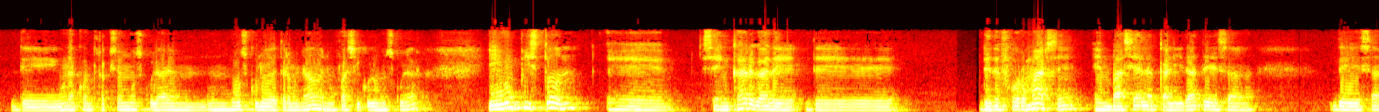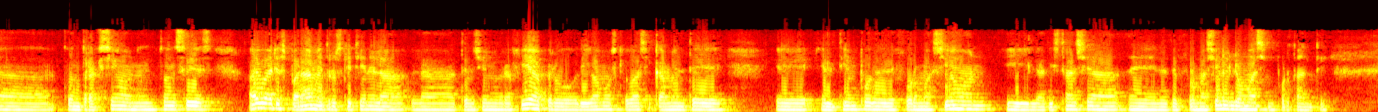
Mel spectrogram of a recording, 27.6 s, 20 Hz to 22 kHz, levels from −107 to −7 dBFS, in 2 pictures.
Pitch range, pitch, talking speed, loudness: 115-125 Hz, 115 Hz, 130 wpm, -11 LUFS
